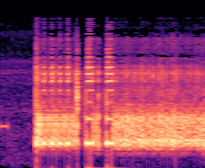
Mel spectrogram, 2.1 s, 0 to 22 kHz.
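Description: A loud burst of digital radio noise heard through a radio receiver as a Kirisun S780 transmits a dPMR digital call: it begins a moment in with a few clicks, then a steady hiss with a buzz in it, running just under two seconds.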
